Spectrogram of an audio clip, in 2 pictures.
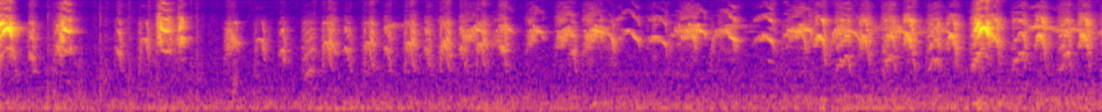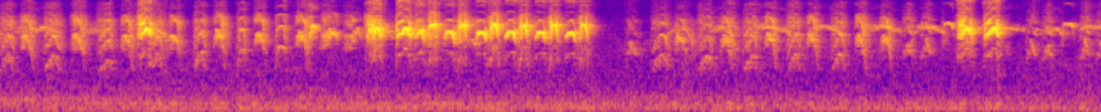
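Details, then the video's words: Male little spiderhunter, played as a lure to make other birds answer: sparse high twittering that builds into a fast, dense burst of piercing chirps, followed by a few isolated sharp notes. "PANCINGAN CEPAT MACET BUNYI SOGON BAHAN IJOAN"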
